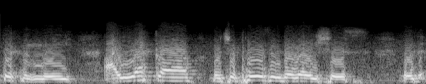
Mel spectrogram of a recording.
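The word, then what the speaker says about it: Ayeka (אַיֶּכָּה): The word, as it appears in the text of the Chumash, is spelled as Eicha, Aleph Yud Chaf Hei, but it is pronounced in its context as Ayeka.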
